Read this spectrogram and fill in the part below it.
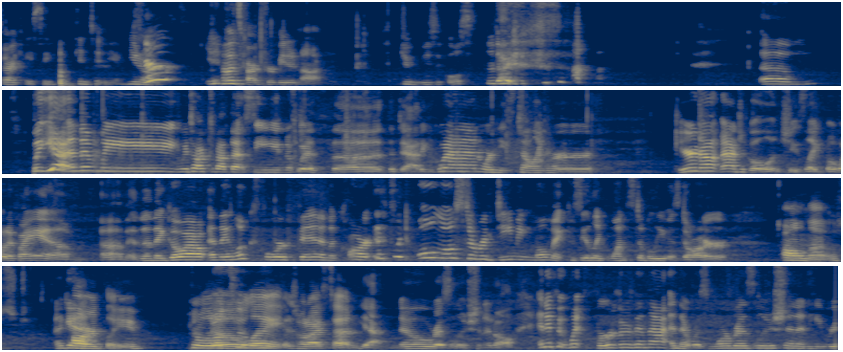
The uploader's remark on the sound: This first episode doesn't have the best audio but we'll be upgrading our equipment asap!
